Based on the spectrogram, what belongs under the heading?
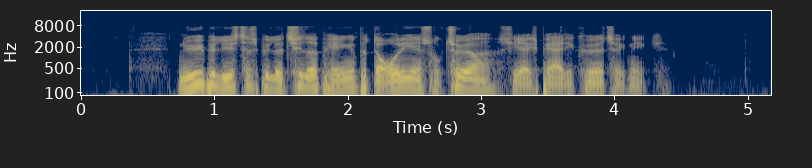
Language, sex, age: Danish, male, 26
